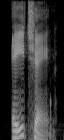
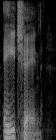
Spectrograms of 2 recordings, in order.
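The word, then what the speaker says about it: Achane: It's Devon A Chain. Talk about guys whose names don't look like they pronounce. Yeah. This is going to take a while to learn. Devon A Chain.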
